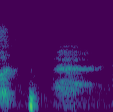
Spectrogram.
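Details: A single short, sharp expulsive burst from a dog in a quiet small room, heard while its owner talks: a brief dog cough.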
